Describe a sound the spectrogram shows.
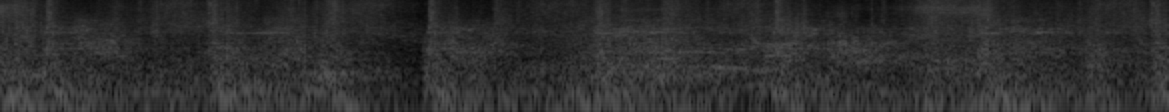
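Magic blasts and weapon hits crackle and thud in a fast fight.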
